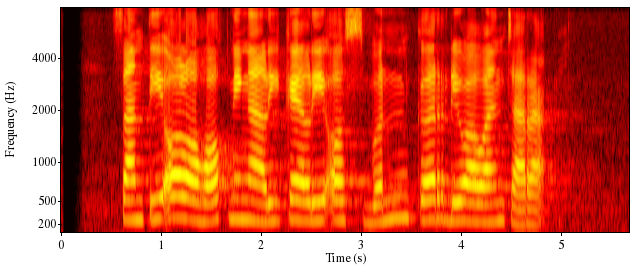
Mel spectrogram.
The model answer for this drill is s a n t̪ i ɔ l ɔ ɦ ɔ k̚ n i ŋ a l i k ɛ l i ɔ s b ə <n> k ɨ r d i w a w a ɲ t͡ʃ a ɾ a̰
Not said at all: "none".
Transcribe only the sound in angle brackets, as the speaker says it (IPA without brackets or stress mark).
n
